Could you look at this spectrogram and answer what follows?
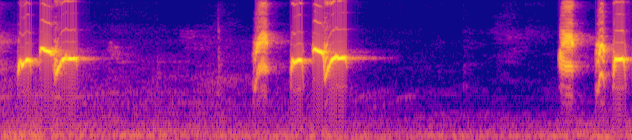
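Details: Sooty-headed bulbul singing vigorously to call a rival, offered as a lure recording: three quick bursts of liquid, bubbling notes rising and falling, each phrase about half a second, separated by short pauses over a quiet hum.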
